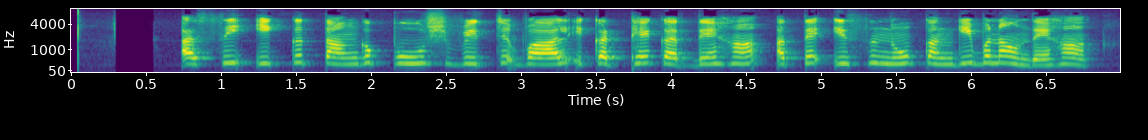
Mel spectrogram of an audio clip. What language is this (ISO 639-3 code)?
pan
